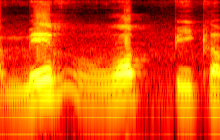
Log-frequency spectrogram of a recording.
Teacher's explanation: تو یہاں پر دیکھیں نون ساکن کے بعد رفع جر ملون میں سے را آیا ہے تو یہاں پر ادغام ہوگا لیکن غننے کے بغیر ہوگا. مر ربی کا پڑھیں گے مر نہیں پڑھیں گے بلکہ مر ربی کا.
